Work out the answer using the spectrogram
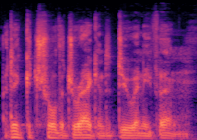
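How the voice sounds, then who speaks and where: A man voicing a gruff, battle-weary, protective mentor in an audiobook, with a growling, blunt delivery and a gravelly rasp. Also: a bass voice, steady tone, quick pace. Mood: blunt, grudging. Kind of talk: audiobook character dialogue.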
